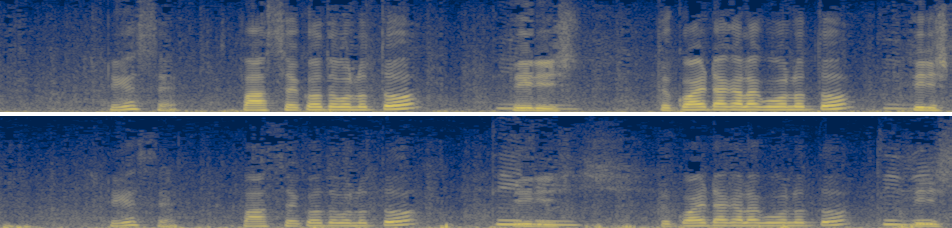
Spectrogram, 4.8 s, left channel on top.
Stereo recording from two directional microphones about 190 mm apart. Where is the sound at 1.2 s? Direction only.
40° left (ahead or behind).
